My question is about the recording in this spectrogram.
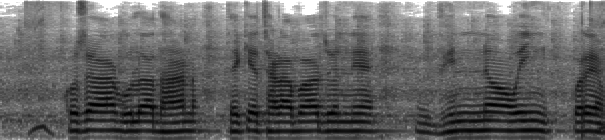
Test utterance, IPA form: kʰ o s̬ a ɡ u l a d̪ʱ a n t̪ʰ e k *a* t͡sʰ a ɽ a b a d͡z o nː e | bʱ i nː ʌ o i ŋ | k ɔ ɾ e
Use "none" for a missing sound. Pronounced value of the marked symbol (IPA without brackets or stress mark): e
